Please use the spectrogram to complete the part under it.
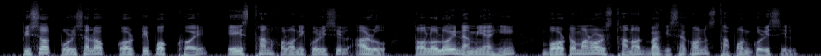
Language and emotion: Assamese, neutral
